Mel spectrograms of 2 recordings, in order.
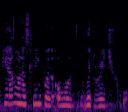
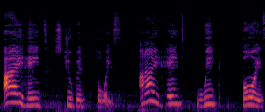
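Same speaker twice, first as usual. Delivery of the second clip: furious berating; 4 semitones higher, 6 dB louder than usual. Retold or imitated. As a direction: spit the contempt at him, word by word. Sarah berating weak husband.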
